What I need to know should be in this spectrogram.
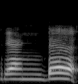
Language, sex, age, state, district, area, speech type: Malayalam, female, 45-60, Kerala, Wayanad, rural, read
